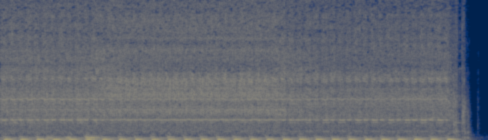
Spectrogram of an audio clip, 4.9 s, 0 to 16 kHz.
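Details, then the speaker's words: British Seagull 102 outboard turned over by a drill; an even pumping beat about three a second with a firm puff each stroke. It has spark and good compression; carb cleaning is thought to be needed. "so yeah turns over got a good bit of compression you could hear it pumping so uh it's got Spark It's got compression"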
